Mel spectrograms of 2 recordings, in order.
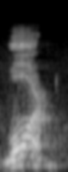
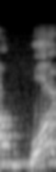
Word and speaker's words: what: अच्छा एक चीज याद रखना, वॉट जो है वो वॉट प्रोनाउंसिएशन होता है उसका, वाट नहीं होता है, वाट, मुंह पे ध्यान देना, वॉट वाट, बहुत इंपॉर्टेंट है ये भी, ठीक है।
